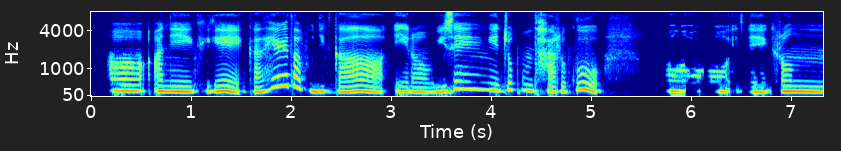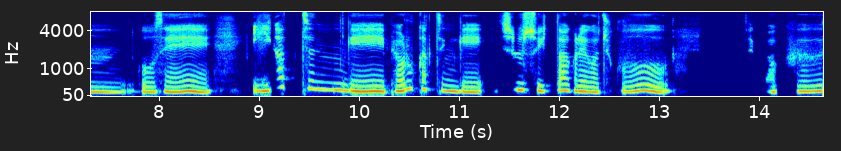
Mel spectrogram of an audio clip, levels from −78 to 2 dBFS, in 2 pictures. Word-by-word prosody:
아 210 -1 +1
아니 190 -2 +3
그게 190 -2 +2
그니까 180 -1 -5
해외다 355 - +1
보니까 185 - 0
이런 170 -3 -1
위생이 250 +4 -1
쪼끔 225 0 -4
다르고 190 +2 -1 0.6
어 195 - -9 0.6
이제 170 -3 -3
"그런 180 -3 +1
곳에 175 0 +2 0.4
이 205 0 +2
같은 270 -6 -3
게, 190 -1 +6
벼룩 210 +9 +1
같은 220 -7 -1
게 175 -2 +1
있을 245 +4 0
수 245 -2 +3
있다." 200 +3 0
그래 195 -3 +2
가지고 180 +2 0 0.7
제가 475 - -8 0.2
그 190 +1 +1
195 Hz, 215 characters per minute, -23 LUFS, 180-215 Hz, 0.7 s, 게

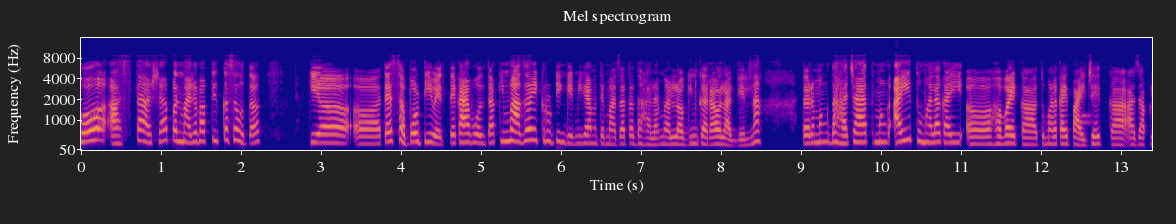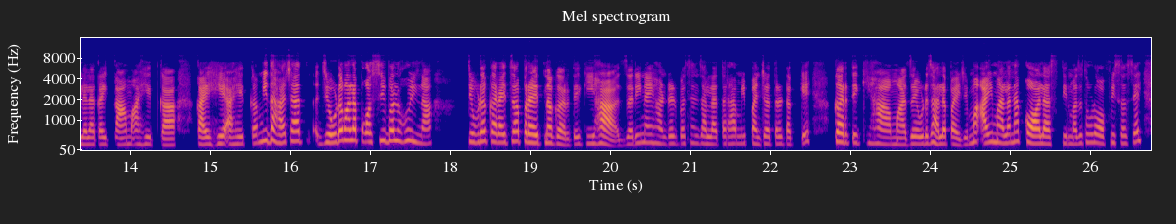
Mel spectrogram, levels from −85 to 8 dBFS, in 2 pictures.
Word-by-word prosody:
हो, 295 - +4 0.4
असतात 310 +7 -1
अशा, 315 +5 -4
पण 330 -2 +2
माझ्या 295 0 0
बाबतीत 315 +1 -3
कसं 360 0 -3
होतं 270 -4 -3 0.7
की 280 - +3
अ, 270 - +4 0.4
अ, 235 0 -3
ते 300 - +6
सपोर्टिव्ह 290 -3 +1
आहेत. 220 - 0
ते 265 - -1
काय 280 0 +9
बोलतात 275 0 -3
की 315 - -7
माझा 320 +1 +6
एक 355 -2 -2
रूटीन 315 -2 -6
आहे. 245 - -2
मी 245 +1 -13
काय 255 -1 +1
म्हणते, 250 -1 -10
माझं 230 0 -6
आता 245 +1 -7
10 240 -4 -10
ला 205 0 -7
मला 220 0 -5
लॉगिन 230 +3 -3
करावं 230 0 +2
लागेल 185 -1 -4
ना. 320 +2 +2 0.5
तर 255 +1 +2
मग 290 +2 -8
10 275 -4 0
च्या 290 - +4
आत 290 0 +1
मग, 290 -1 -7
"आई 345 +6 +7
तुम्हाला 290 -2 -1
काही 275 0 -1
अ, - - -3 0.3
हवंय 250 +2 +3
का? 210 -1 -1
तुम्हाला 230 0 -5
काही 235 0 +1
पाहिजे 230 +3 0
का? 205 -1 -1
आज 210 +1 -7
आपल्याला 215 +1 -4
काही 220 0 -3
काम 210 0 +1
आहेत 225 0 -5
का? 195 0 +3 0.3
काय 220 -1 +4
हे 245 +1 -1
आहेत 230 +1 -6
का?" 250 - -4
मी 335 +2 +3
10 295 -8 +2
च्या 320 +1 +4
आत 330 +1 -4
जेवढं 280 +5 +4
मला 355 0 +7
पॉसिबल 335 +3 +1
होईल 335 -4 -3
ना 235 -1 0 0.5
तेवढं 295 +2 +1
करायचा 285 +1 +2
प्रयत्न 265 -2 +5
करते, 225 0 -3
की 245 0 -7
हां 245 -10 +5
जरी 225 +4 -3
नाही 275 -1 -2
100% 245 +1 -8
झाला, 230 -2 -4
तर 235 - -8
हां, 240 0 -4
मी 240 - -9
75% 235 - -5 0.3
करते 280 -3 +3
की 255 - -16
हां, 230 -3 0
माझं 210 +2 0
एवढं 235 +1 -2
झालं 225 0 0
पाहिजे. 210 -2 -3
"मग 300 +4 0
आई 275 - 0
मला 265 0 +1
ना 305 +3 -1
कॉल 245 -4 +6
असतील. 235 +2 -5
माझं 225 +2 -6
थोडं 275 -1 -6
ऑफिस 255 +1 -5
असेल. 290 +5 -5
255 Hz, 225 wpm, -24 LUFS, 230-290 Hz, 0.7 s, काय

